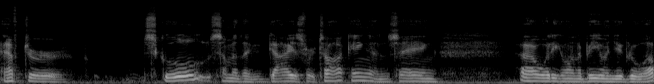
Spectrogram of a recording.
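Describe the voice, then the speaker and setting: This man talks at a moderate pace in a fairly high, somewhat breathy voice. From Northern Ireland, Belfast. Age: 80s+. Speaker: priest. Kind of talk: testimony.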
